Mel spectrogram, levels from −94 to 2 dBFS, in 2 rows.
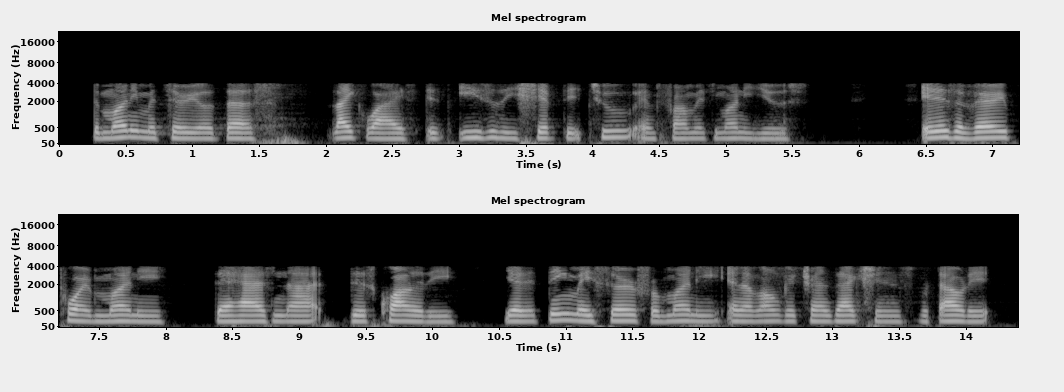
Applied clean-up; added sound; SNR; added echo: neural mask model DeepFilterNet 3.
